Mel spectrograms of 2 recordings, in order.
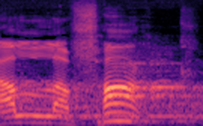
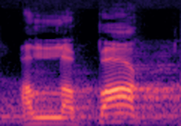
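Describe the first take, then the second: First: It is said Noakhali-style with f replacing p. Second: It is said with standard Bengali p sound.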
